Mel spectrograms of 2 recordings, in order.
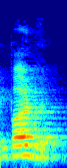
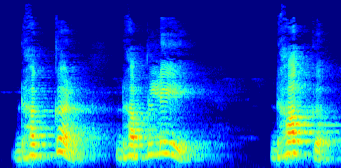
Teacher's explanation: पढ़ में जो ढ आता है उसका उच्चारण पूर्ण रूप से नहीं होता है हल्का सा अंत में पढ़ और ढक्कन ढपली ढक इसमें पूरा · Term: उत्क्षिप्त व्यंजन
